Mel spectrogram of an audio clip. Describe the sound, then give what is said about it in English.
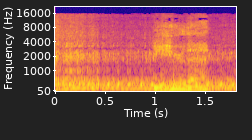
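A Corvette sports car engine revs with a low, throaty growl that runs beneath a voice speaking over it throughout the short stretch. “That's the sound of America's only sports car. That's right, it's a Corvette.”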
